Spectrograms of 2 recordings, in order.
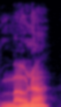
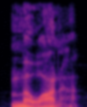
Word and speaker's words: Moana: out for us because I thought the movie was called Mona for a long time it's not how you say it Moana did you see um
